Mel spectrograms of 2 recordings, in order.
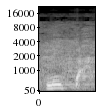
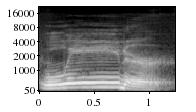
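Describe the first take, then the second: First: It sounds like the French word l'état. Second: It sounds like the English word later. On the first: The speaker calls it wrong. "J'ai pas dit l'état, l'état. Ce n'est pas l'état" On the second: The speaker calls it right. "c'est later"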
